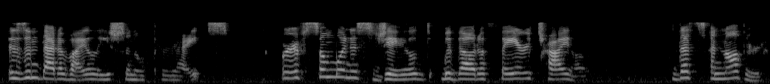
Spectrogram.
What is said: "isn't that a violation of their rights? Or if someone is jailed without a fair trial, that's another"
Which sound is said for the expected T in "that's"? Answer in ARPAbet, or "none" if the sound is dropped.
T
